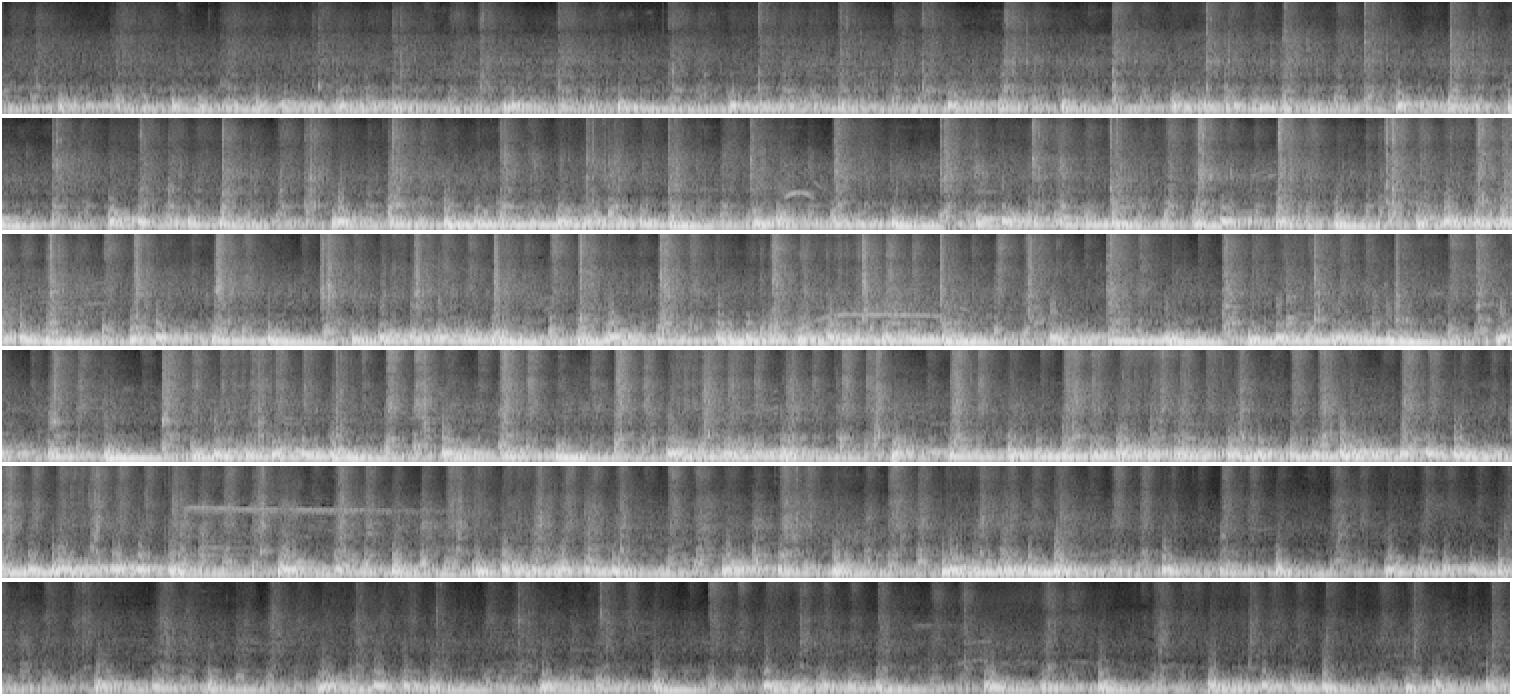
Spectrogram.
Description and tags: a group of drummers in a street performance in Plaza Nueva, Seville, Spain. Equalized this sample to enhance sound
ambiance, binaural, christmas, city, drums, field-recording, percussion, spain, street, winter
